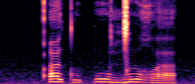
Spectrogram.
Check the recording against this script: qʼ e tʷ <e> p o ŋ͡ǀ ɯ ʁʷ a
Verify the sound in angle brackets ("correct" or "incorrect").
correct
